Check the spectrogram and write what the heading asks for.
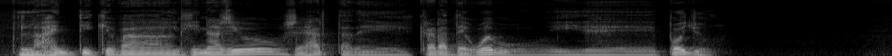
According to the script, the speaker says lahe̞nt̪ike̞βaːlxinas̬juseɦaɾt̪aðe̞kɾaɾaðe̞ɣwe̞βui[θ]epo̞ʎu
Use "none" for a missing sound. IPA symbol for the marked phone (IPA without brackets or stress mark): ð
